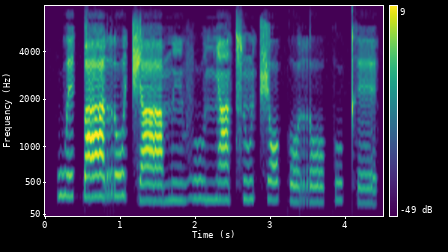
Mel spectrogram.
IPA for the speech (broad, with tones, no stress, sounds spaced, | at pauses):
w e˦ ɡ͡b aː˦ r o˦ t͡ʃ aː˨ m ĩ˨ v u˦˨ ɲ ã˦ t͡s ũ˦ t͡ʃ ɔ˦ k o˨ r oː˨ k u˦ kʰ e˨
